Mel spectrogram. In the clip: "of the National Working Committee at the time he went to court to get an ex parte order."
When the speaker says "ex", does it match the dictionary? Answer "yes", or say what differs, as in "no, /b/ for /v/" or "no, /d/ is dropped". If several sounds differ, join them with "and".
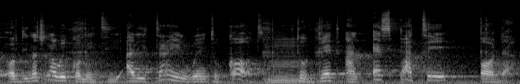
no, /k/ is dropped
